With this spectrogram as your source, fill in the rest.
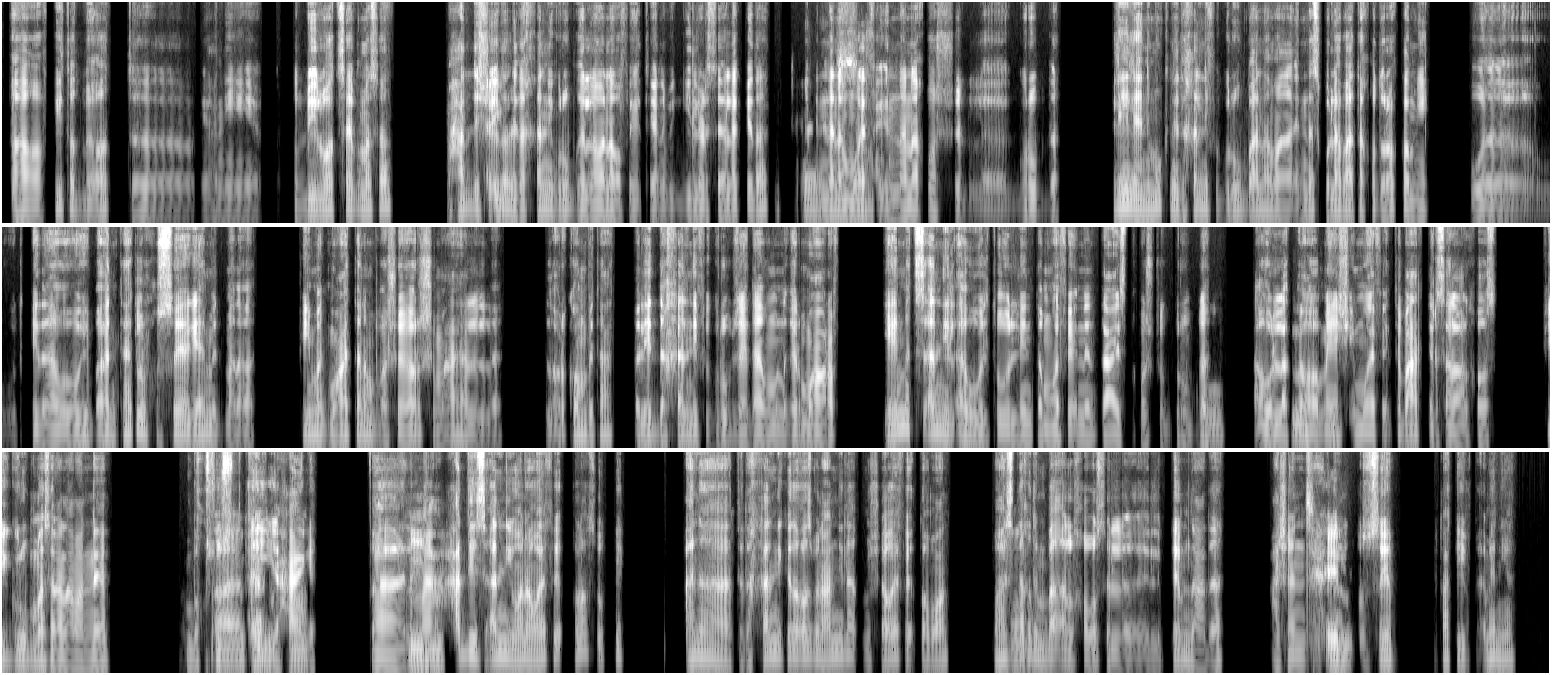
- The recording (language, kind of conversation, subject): Arabic, podcast, إزاي بتتعامل مع إشعارات التطبيقات اللي بتضايقك؟
- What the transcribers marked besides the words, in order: in English: "group"; in English: "الgroup"; tapping; in English: "جروب"; in English: "باشَيَّرش"; in English: "جروب"; in English: "الgroup"; in English: "group"; other background noise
